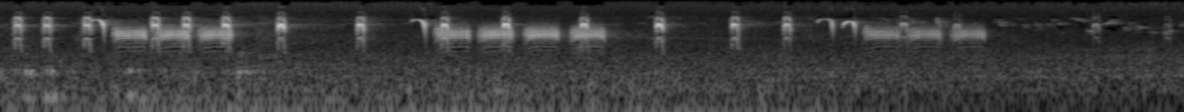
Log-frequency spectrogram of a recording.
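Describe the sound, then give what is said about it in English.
Chickadees and a woodpecker call while foraging together: a quick series of bright, high chirps and buzzy notes, clear, tumbling over each other before stopping near the end. No one speaks. “The watchdog chickadees alert the close-focused woodpecker when there's danger.”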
